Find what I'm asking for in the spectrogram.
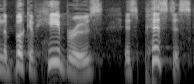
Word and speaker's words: pistis: It's pistis. And believe me, I listened to it like 10 or 15 times because I wanted to make sure that I said it right. It's pistis,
